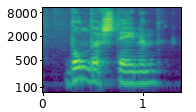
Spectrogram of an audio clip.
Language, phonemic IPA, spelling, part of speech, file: Dutch, /ˈdɔndərstenən/, donderstenen, verb / noun, Nl-donderstenen.ogg
- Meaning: plural of dondersteen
